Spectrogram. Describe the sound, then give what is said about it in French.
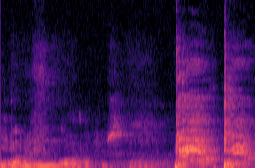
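A voice talks briefly, then two loud, harsh coughs follow close together, about half a second apart, sounding fairly forceful. “Ça va mieux avec ta toux ?”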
